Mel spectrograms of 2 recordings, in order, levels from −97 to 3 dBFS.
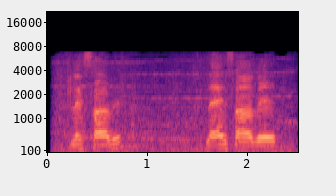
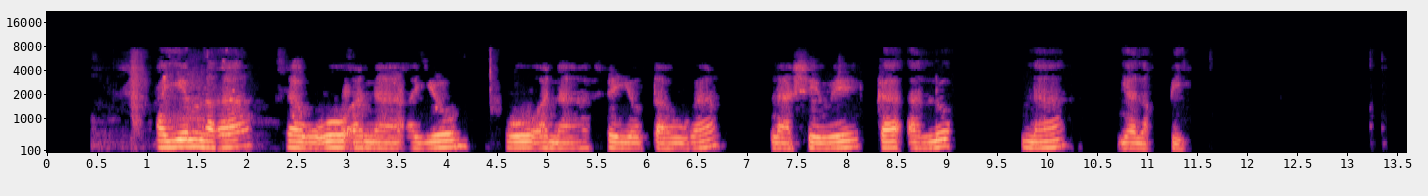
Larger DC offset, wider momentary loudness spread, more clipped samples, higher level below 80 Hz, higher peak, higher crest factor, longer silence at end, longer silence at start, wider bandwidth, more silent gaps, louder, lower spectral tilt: neither; first, 19 LU vs 15 LU; neither; first, -50 dBFS vs -58 dBFS; second, -10 dBFS vs -2 dBFS; second, 12 dB vs 18 dB; second, 0.05 s vs 2.25 s; second, 0.05 s vs 0.85 s; about the same, 7 kHz vs 7.4 kHz; second, none vs 4.31-4.37 s, 6.80-7.23 s, 8.18-8.29 s, 9.10-9.73 s, 10.36-10.69 s, 11.07-11.23 s; second, -22 LUFS vs -19 LUFS; second, -3 dB/octave vs -9 dB/octave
